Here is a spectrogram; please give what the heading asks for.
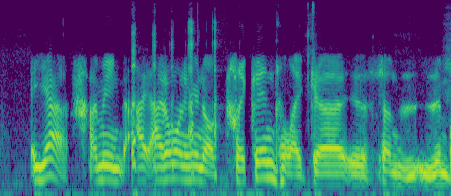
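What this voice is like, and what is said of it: Usual voice. Nothing is said of it.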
